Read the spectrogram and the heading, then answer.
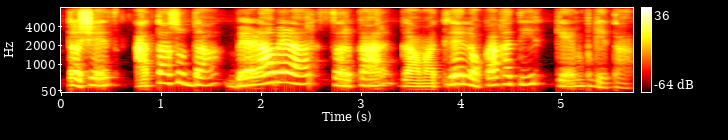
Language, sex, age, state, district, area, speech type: Goan Konkani, female, 30-45, Goa, Canacona, rural, spontaneous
